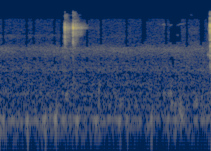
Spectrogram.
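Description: A single faint computer mouse click, from clicking the Run button to start a compiled program; a couple of fainter ticks come around it.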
